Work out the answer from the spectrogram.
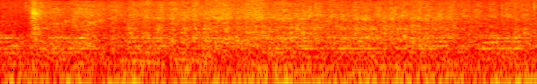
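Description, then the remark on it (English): A truck engine rumbles steadily and fairly loud as someone steals the truck and drives it off, a dense, unbroken mechanical roar that holds at the same level throughout with no voices. “Someone was trying to steal their truck. I ran out to see it take off.”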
